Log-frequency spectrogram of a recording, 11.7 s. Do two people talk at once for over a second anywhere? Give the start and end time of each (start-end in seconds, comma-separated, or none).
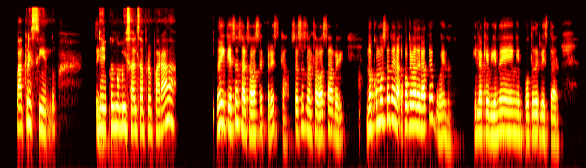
none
